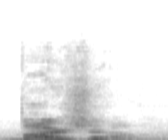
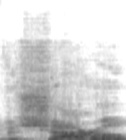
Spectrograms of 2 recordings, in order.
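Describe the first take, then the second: First: The name is said as Varsho. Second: The name is said as Visharo. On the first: The speaker calls it right. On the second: The speaker calls it wrong.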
